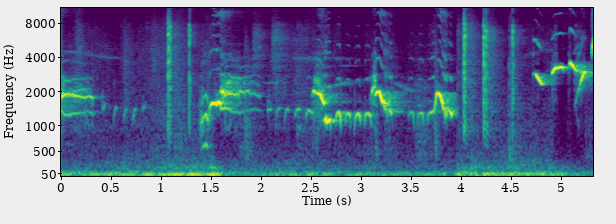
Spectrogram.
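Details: White-rumped shama in competitive fighting song, with sharp clicking notes and tail flicking: clear whistled phrases near mid pitch, with short upslurs and level notes, broken by sharp dry clicks.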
